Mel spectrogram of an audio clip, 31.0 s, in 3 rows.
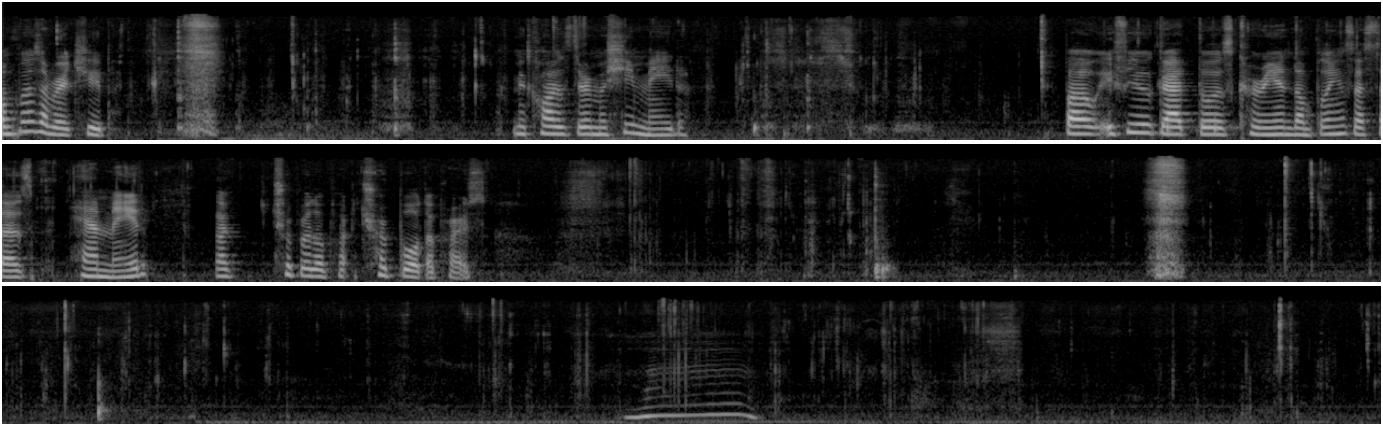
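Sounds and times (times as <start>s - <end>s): person chewing: 0.8s - 4.0s, 5.2s - 7.9s, 14.8s - 17.0s, 18.6s - 31.0s
person humming: 25.3s - 26.4s.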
